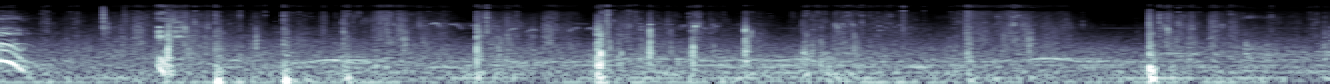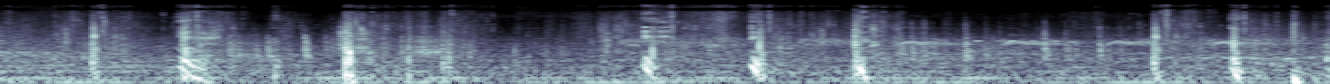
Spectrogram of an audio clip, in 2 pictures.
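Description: Footsteps and hand grabs thud sharply as a climber runs and leaps across rooftops.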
